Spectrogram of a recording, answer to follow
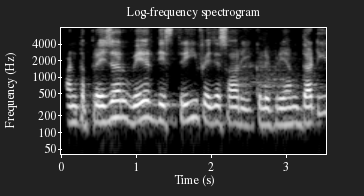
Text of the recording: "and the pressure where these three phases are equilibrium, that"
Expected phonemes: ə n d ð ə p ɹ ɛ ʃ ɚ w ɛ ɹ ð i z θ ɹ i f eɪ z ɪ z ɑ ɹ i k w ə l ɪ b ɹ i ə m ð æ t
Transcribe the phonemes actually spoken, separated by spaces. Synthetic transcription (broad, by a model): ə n d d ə p ɹ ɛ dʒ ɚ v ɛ ɹ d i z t ɹ i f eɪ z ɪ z ɑ ɹ i k w ə l ɪ b ɹ i ə m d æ t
